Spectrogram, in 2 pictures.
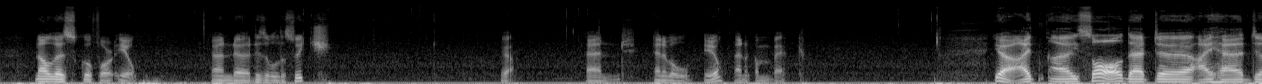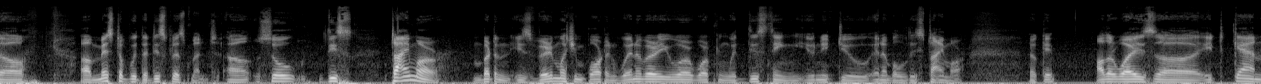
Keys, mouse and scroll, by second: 0.3-0.7 scroll down 2, 0.7 middle click, 1.7 middle click, 3.2 click, 4.1 ctrl+shift+click, 4.5 ctrl+shift+click, 5.8 click, 7.2 click, 7.7 click, 9.0 click, 11.1-12.1 drag, 12.2 scroll up 1, 13.6 scroll down 1, 19.2-19.5 scroll up 1, 23.5 click, 25.0 click.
